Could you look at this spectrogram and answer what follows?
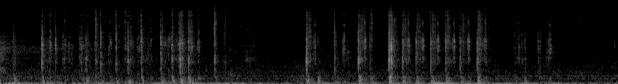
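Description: Rapid, continuous typing on a computer keyboard during a live coin auction night, with dense clusters of clicks and sharper key strikes at a moderate distance, and no speech.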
